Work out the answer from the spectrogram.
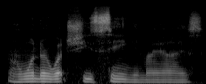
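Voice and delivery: usual speaking voice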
